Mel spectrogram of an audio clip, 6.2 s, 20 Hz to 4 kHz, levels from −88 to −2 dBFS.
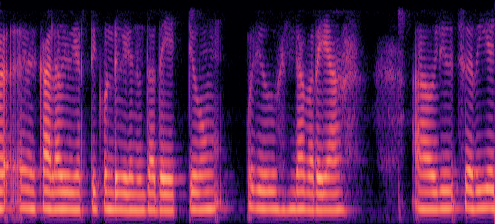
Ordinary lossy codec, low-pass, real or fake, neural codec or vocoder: none; 3.6 kHz; real; none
